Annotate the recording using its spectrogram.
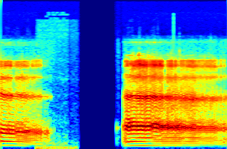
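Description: An elderly man's voice: a word trails off, there is a short pause, then one long drawn-out hesitation sound at a steady pitch.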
